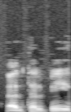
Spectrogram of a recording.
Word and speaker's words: enthalpy: As for pronunciation, entropy is usually stressed on its first syllable, while enthalpy is usually stressed on the second. देखिए enthalpy is the sum of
